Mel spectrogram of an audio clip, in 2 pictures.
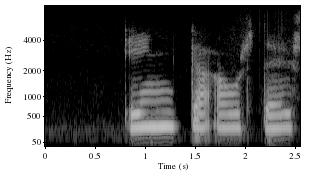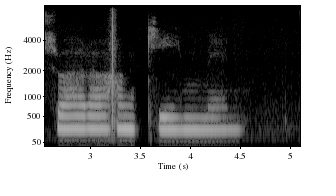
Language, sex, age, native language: Icelandic, female, 7, Icelandic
